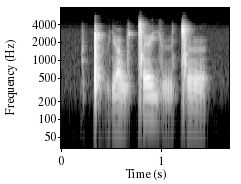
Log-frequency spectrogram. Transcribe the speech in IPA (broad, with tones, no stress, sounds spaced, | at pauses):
ǃ ṳ˩˧ ɾʲ ɑ˧˩ w ǀ ɛ˥ j ø˩˧ ǀ œ˥˧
